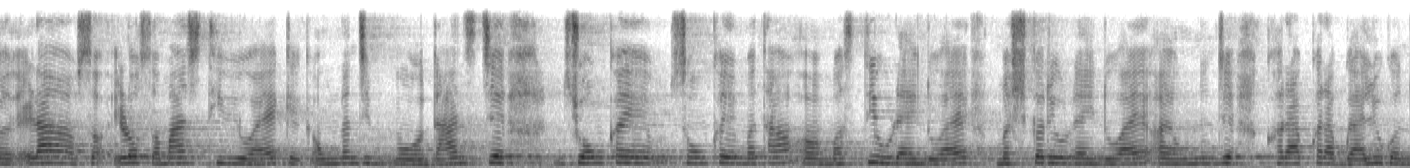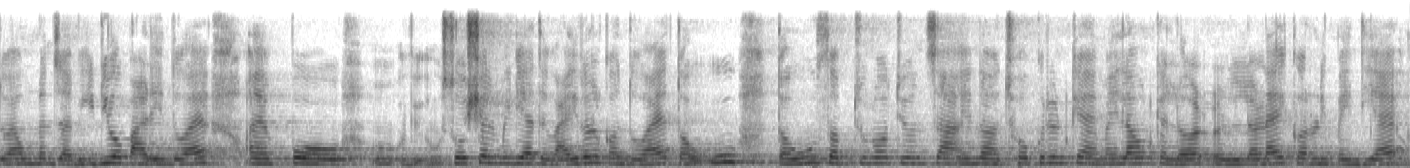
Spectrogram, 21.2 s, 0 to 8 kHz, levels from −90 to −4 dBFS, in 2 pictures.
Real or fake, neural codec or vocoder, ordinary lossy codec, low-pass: real; none; none; 7.2 kHz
